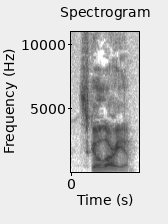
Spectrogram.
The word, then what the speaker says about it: Scodelario: And I do think it helps that the performers in here, Barry Pepper and Kylie, how you pronounce her last name? Scodelario.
